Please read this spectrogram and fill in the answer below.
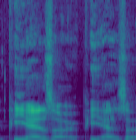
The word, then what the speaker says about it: piezo: I always said piezo. – Piezo? I have no idea how to pronounce this. – But no. People have schooled me and been like, no, piezo. – It is piezo, yeah.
